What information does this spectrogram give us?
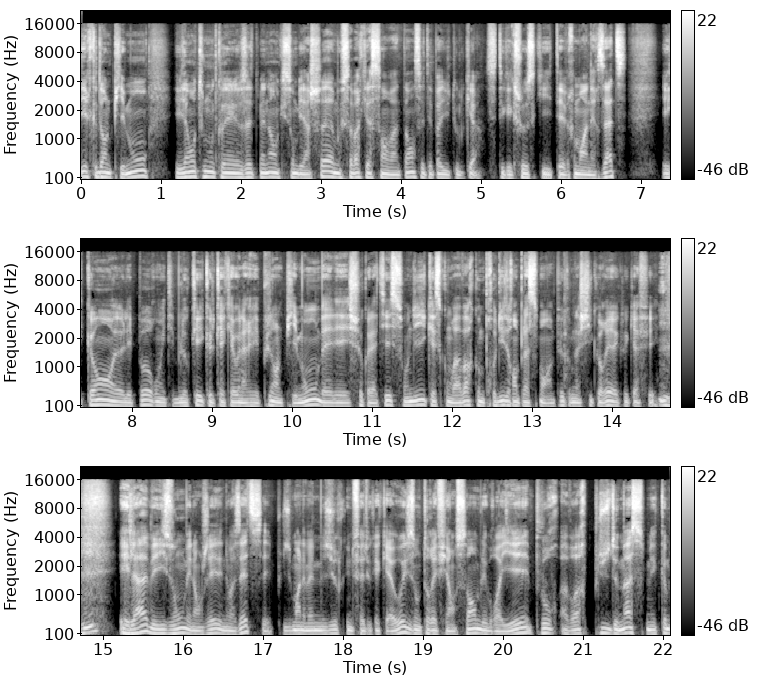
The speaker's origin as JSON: {"language": "French", "country": "Belgium", "moved": "yes", "said": "on sort de la Belgique, on est très fiers, on est Belges, on est chocolatiers"}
